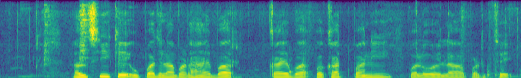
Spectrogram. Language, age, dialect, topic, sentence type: Chhattisgarhi, 18-24, Central, agriculture, question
